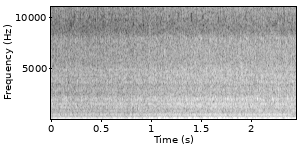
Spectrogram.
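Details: 2008 Ford Crown Victoria V8 with a cylinder one problem: rough, uneven idle with a lumpy low pulse and a missing beat, idle unchanged when cylinder one coil is unplugged; idle misfire, cause unconfirmed.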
